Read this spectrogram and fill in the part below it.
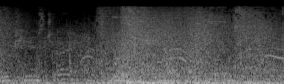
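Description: A tower collapses with a loud blast.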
